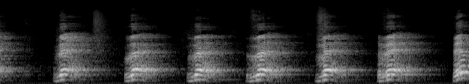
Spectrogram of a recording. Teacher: नीचे का होंठ ऊपर वाले दांतों को टच कर रहे हैं ना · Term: दंतोष्ठ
